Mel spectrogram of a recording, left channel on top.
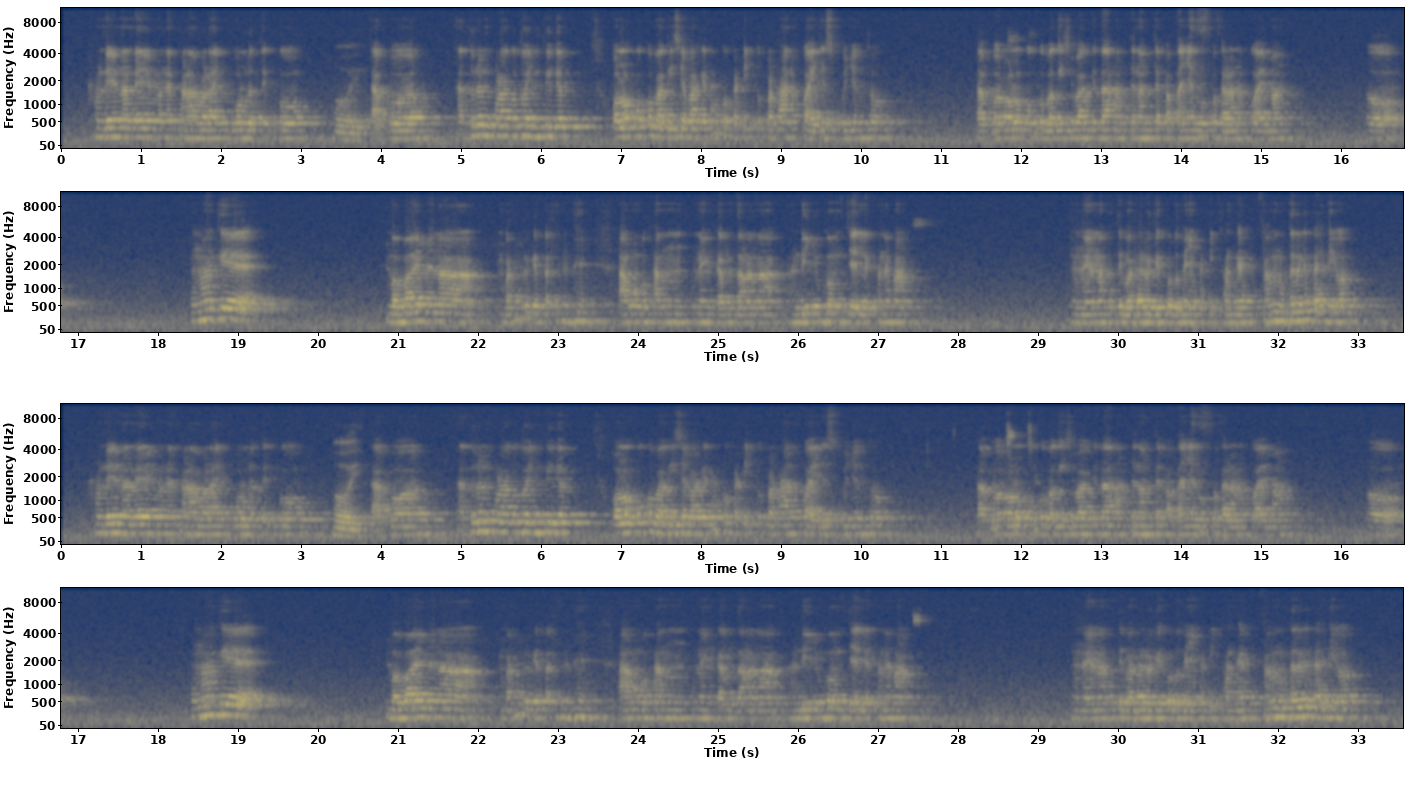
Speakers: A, on the left (about 80°); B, on the right (about 80°).
A: ᱦᱟᱸᱰᱮ ᱱᱟᱰᱮ ᱢᱟᱱᱮ ᱫᱟᱬᱟ ᱵᱟᱲᱟᱭ ᱠᱚ ᱵᱚᱞ ᱜᱟᱛᱮᱜᱽ ᱠᱚ
B: ᱦᱳᱭ
A: ᱛᱟ ᱯᱚᱨ ᱟᱹᱛᱩ ᱨᱮᱱ ᱠᱚᱲᱟ ᱠᱚᱫᱚ ᱤᱱᱠᱟᱹ ᱜᱮ ᱚᱞᱚᱜ ᱠᱚᱠᱚ ᱵᱟᱹᱜᱤ ᱪᱟᱵᱟ ᱠᱮᱫᱟ ᱠᱚ ᱠᱟᱹᱴᱤᱡ ᱠᱚ ᱯᱟᱲᱦᱟᱣᱱᱟ ᱠᱚ ᱟᱭᱤᱪ ᱮᱥ ᱯᱚᱨᱡᱚᱱᱛᱚ
B: <inaudible>
A: ᱛᱟ ᱯᱚᱨ ᱚᱞᱚᱜ
B: ᱟᱪᱪᱷᱟ
A: ᱠᱚᱠᱚ ᱵᱟᱹᱜᱤ ᱪᱟᱵᱟ ᱠᱮᱫᱟ ᱦᱟᱱᱛᱮ ᱱᱟᱛᱮ ᱯᱟᱛᱟ ᱧᱮᱞ ᱠᱚᱠᱚ ᱫᱟᱬᱟᱱᱟ ᱠᱚ ᱟᱭᱢᱟ ᱛᱚ ᱚᱱᱟᱜᱮ ᱵᱟᱵᱟᱭ ᱢᱮᱱᱟ ᱵᱟᱦᱨᱮ ᱨᱮᱜᱮ ᱛᱟᱦᱮᱱ ᱢᱮ ᱟᱢᱦᱚᱸ ᱵᱟᱠᱷᱟᱱ ᱚᱱᱮ ᱚᱱᱠᱟᱢ ᱫᱟᱬᱟᱱᱟ ᱦᱟᱺᱰᱤ ᱧᱩ ᱠᱚᱢ ᱪᱮᱫ ᱞᱮᱠᱷᱟᱱᱮᱢ ᱦᱟᱸᱜ
B: <inaudible>
A: ᱚᱱᱮ ᱚᱱᱟ ᱠᱷᱟᱹᱛᱤᱨ ᱵᱟᱦᱨᱮ ᱨᱮᱜᱮ ᱠᱚ ᱫᱚᱦᱚᱧᱟ ᱠᱟᱹᱴᱤᱡ ᱠᱷᱚᱱᱜᱮ ᱱᱚᱛᱮ ᱨᱮᱜᱮ ᱛᱟᱦᱮᱱ ᱦᱩᱭᱩᱜᱼᱟ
